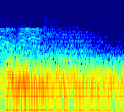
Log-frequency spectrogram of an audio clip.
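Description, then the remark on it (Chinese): A deep, rolling rumble of thunder with lightning fills the whole moment, loud and steady with a gritty low roar that barely fades, no voices over it. “电光越来越强，塔米诺和帕帕基诺都被闪电的光芒照得睁不开眼。”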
